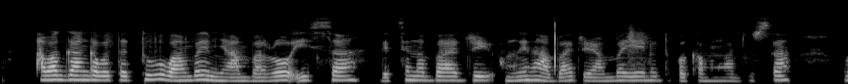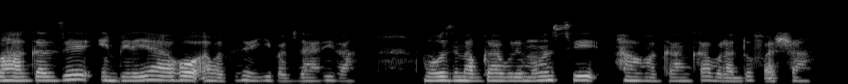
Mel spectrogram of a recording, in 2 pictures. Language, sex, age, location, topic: Kinyarwanda, female, 18-24, Kigali, health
